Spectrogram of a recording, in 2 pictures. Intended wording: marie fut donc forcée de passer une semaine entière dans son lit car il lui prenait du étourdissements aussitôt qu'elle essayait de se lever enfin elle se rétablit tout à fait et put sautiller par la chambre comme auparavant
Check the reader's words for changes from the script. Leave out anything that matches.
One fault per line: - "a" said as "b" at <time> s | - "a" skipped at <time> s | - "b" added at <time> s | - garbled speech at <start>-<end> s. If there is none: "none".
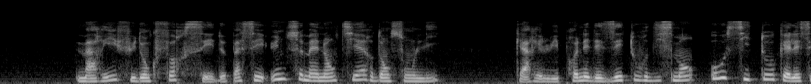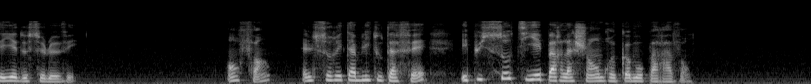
- "du" said as "des" at 5.9 s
